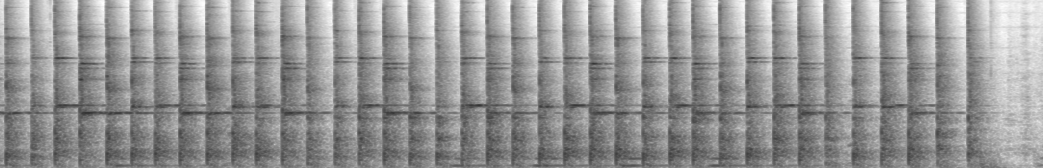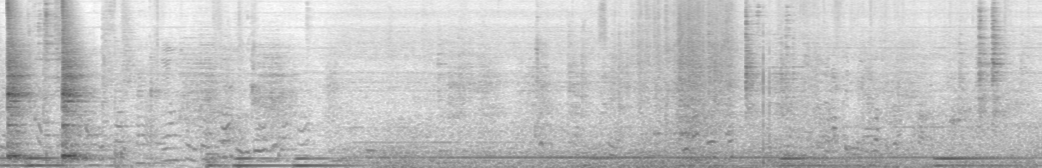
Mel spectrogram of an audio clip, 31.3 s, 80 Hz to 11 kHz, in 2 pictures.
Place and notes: Gamelan Factory - Solo, Laban, Kec. Mojolaban, Kabupaten Sukoharjo, Jawa Tengah 57554, Indonésie - Gamelan Forge
Solonese workers in a Gamelan Forge - grinding, tuning and hammering Gongs.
